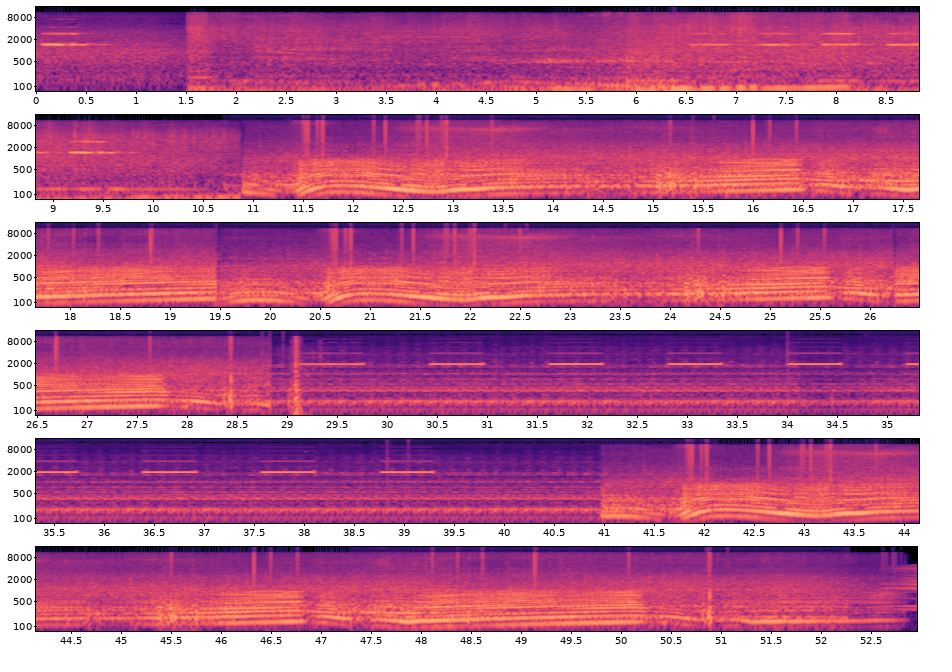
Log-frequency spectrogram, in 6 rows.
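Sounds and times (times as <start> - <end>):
short high beeps: 0.0 - 0.8, 6.5 - 9.8, 29.2 - 29.8, 30.4 - 32.2, 32.8 - 33.4, 34.0 - 34.6, 35.2 - 35.8, 36.4 - 37.0, 37.6 - 38.2, 38.8 - 39.4
engine hum: 0.0 - 52.9
vehicle siren wailing: 4.5 - 10.0, 29.2 - 41.1, 52.5 - 52.9.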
